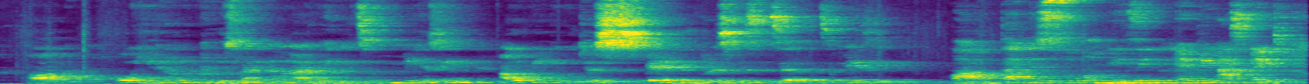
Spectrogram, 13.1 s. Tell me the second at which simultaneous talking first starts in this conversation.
none

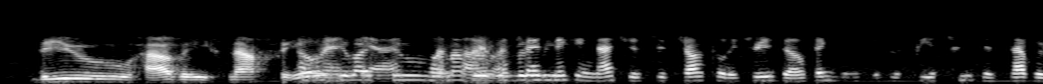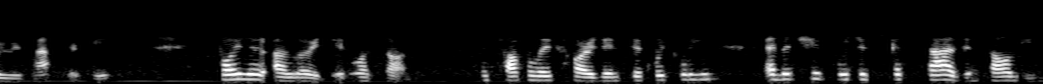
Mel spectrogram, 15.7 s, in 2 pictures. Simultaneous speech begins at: 2.2 s

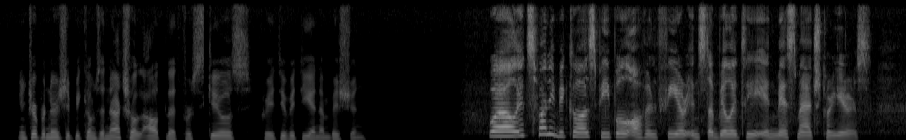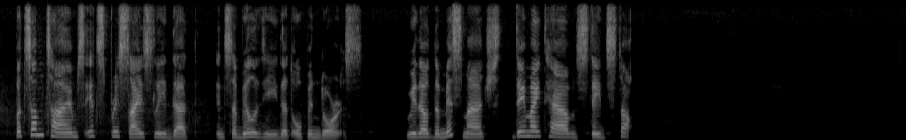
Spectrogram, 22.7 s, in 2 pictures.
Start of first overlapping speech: none

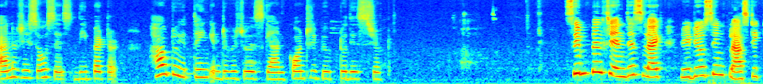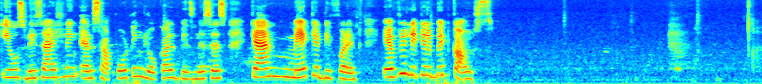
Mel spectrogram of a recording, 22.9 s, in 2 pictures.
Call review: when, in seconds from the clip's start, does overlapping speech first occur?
none

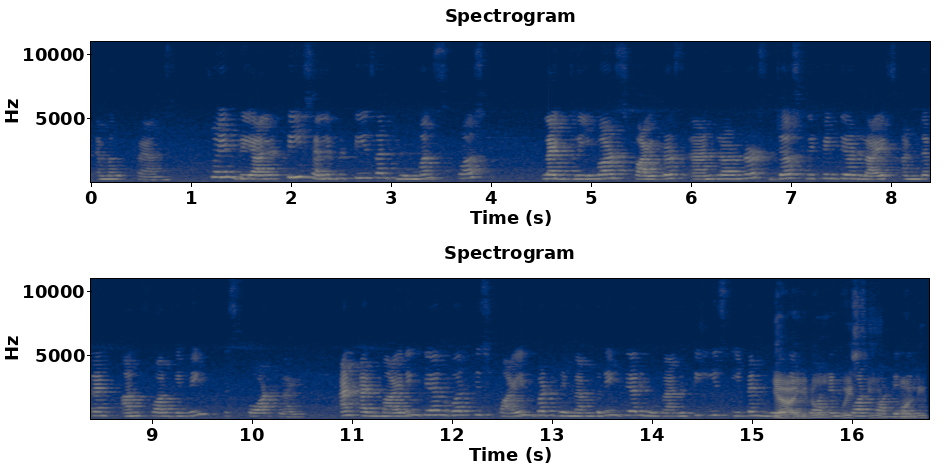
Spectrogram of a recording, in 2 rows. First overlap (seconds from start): 15.2 s

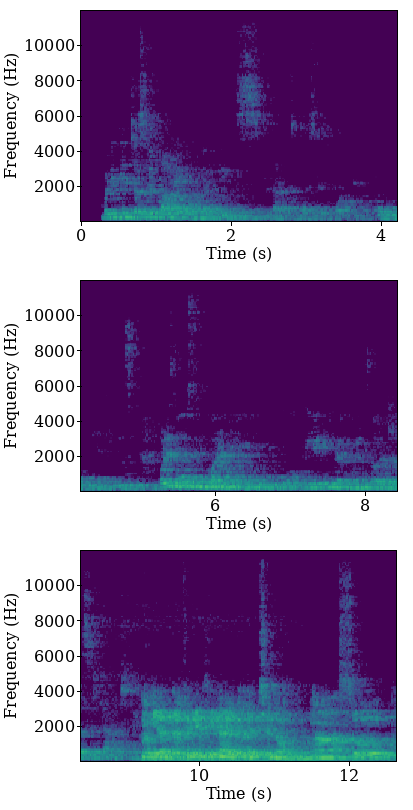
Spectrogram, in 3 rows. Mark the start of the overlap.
9.2 s

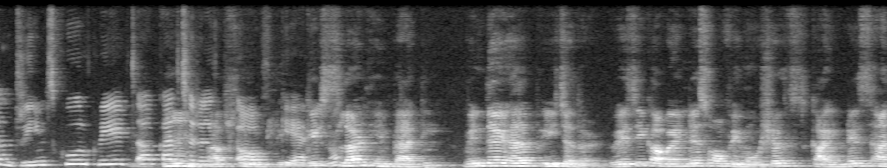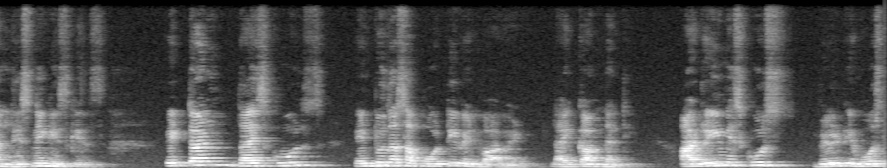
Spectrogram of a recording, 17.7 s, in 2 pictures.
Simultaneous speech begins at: 1.7 s

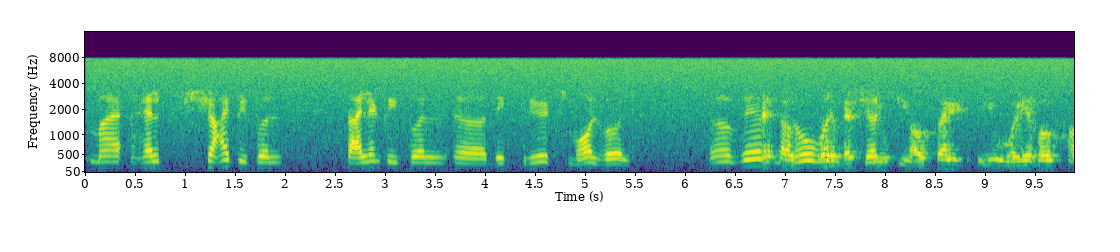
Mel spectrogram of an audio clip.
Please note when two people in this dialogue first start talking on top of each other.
6.7 s

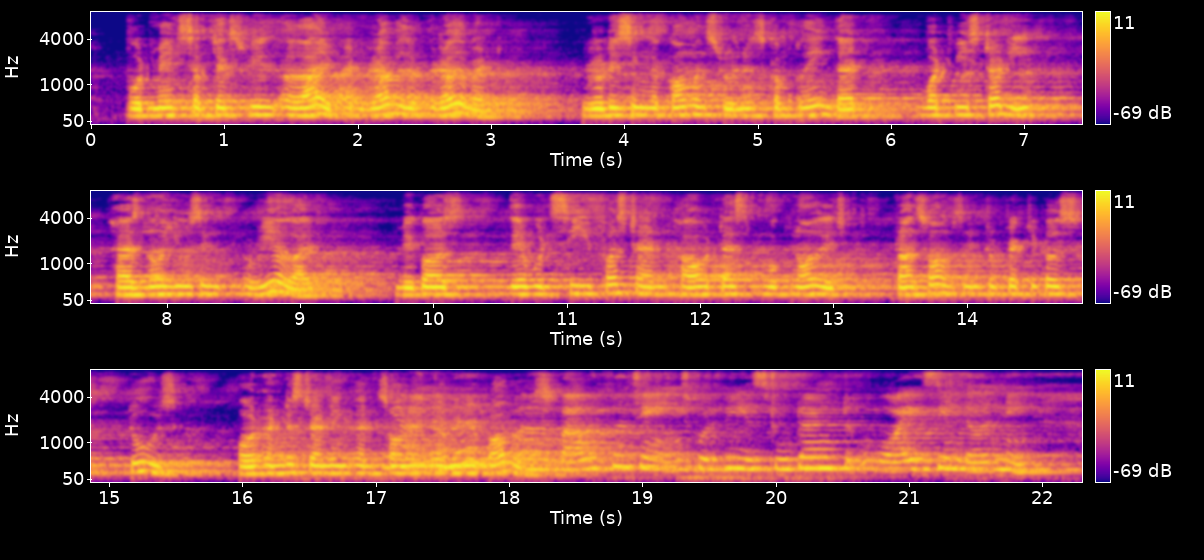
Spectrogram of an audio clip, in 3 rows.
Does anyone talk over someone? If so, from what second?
17.0 s

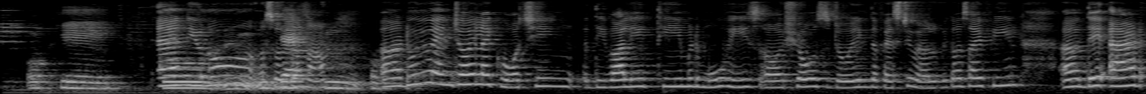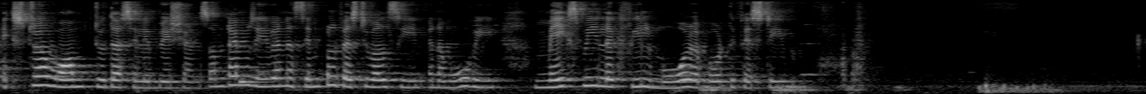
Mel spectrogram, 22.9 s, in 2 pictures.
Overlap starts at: 1.6 s

